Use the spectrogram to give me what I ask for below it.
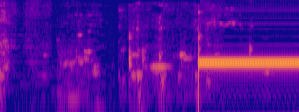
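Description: A telephone dial tone while calling directory inquiries: after a few seconds of faint scattered handling noises, a click brings in a steady, continuous mid-pitched tone that holds loud until the end.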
